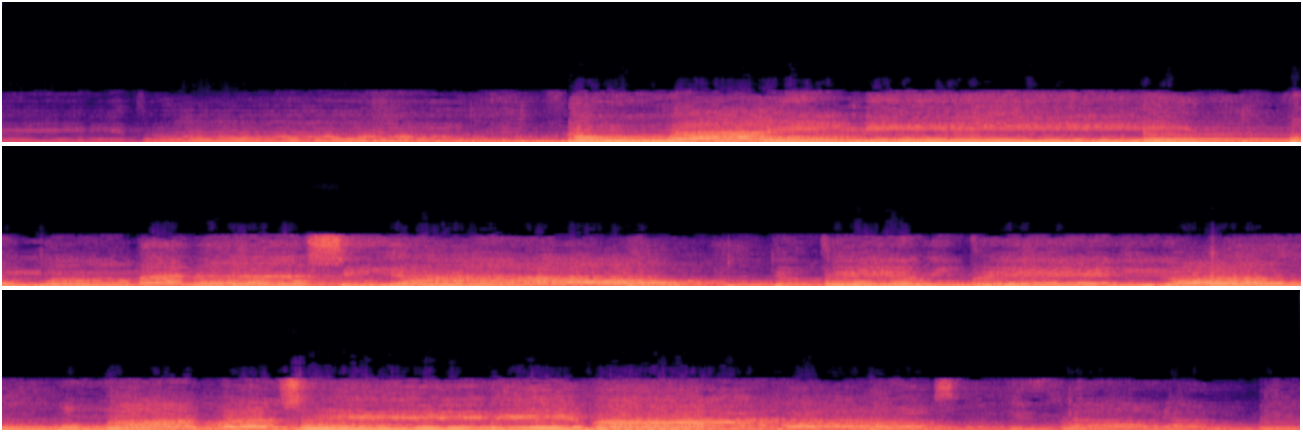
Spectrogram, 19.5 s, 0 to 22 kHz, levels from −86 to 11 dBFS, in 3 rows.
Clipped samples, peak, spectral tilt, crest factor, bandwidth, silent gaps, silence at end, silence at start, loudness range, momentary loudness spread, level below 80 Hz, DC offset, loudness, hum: under 0.1%; -2 dBFS; -6 dB/octave; 8 dB; 8.4 kHz; none; 0 s; 0 s; 3 LU; 9 LU; -22 dBFS; 0.5%; -12 LUFS; none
